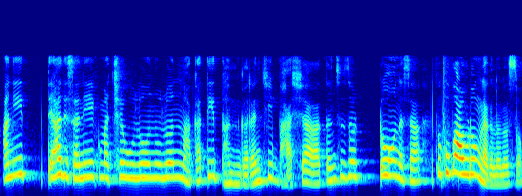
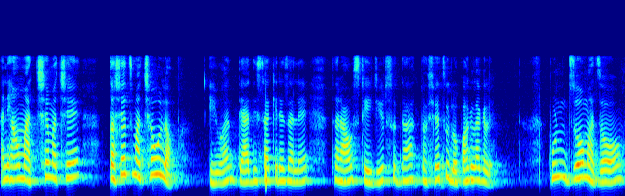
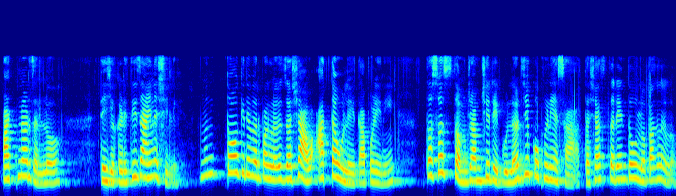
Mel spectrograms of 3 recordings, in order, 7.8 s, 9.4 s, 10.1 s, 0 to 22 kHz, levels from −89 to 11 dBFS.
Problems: none marked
